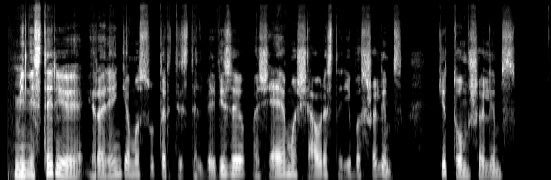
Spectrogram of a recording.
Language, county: Lithuanian, Panevėžys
